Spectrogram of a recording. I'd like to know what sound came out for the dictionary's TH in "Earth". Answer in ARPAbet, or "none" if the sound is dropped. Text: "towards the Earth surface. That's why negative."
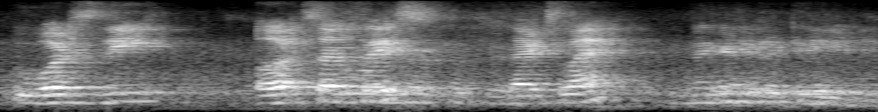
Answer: T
